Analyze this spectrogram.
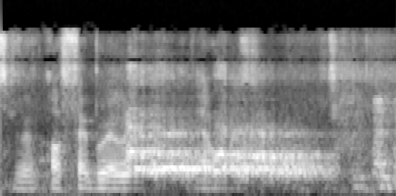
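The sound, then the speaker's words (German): A dog barks at a press event with Croatia's foreign minister: a few short, sharp yelps followed by a longer, drawn-out vocal cry that wavers before fading, fairly loud and prominent. “Ein Video macht die Runde vom Pressetermin mit Kroatiens Außenminister, wo ein Hund seinen Auftritt hat.”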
